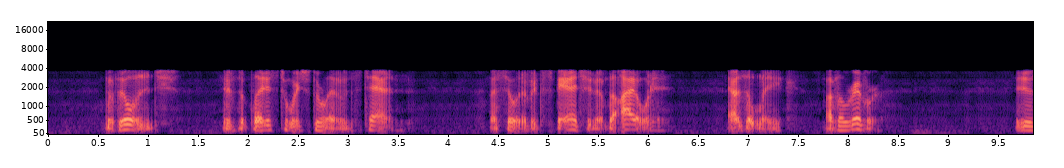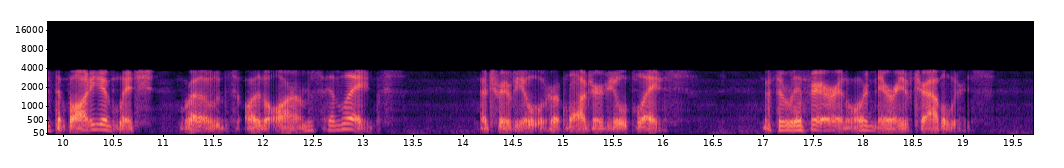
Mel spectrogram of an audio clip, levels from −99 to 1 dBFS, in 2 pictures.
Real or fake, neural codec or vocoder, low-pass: fake; autoencoder, 44.1 kHz, a latent of 192 numbers a frame, MeloTTS; 3.6 kHz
